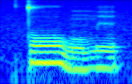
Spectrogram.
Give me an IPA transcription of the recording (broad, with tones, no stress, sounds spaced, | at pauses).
t oː˦ β ũ˨ m ɪ˦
